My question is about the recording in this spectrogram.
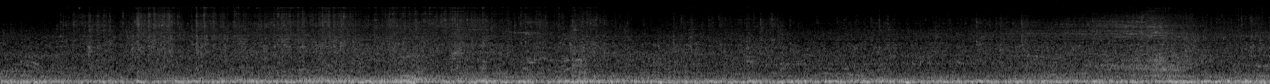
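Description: Street ambience: a steady low rumble like traffic, with indistinct background voices.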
